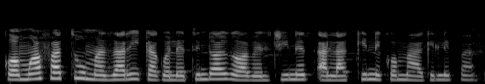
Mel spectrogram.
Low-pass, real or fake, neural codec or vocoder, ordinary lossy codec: 5.4 kHz; real; none; none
